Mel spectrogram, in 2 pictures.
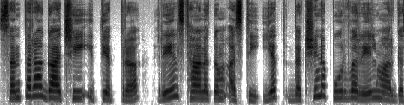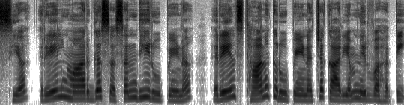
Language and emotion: Sanskrit, neutral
